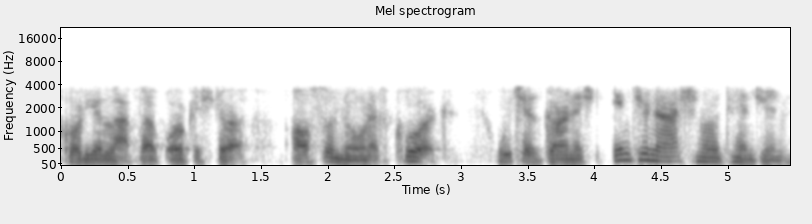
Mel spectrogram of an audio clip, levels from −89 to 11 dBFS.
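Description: Speech, with tandem speech coding throughout. It sounds rough, muffled and warbly, with nothing above 3.7 kHz. Each coder re-encodes damage left by the one before. The sound points to three low-rate speech codecs in a row, such as GSM, AMR-NB and G.729A.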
